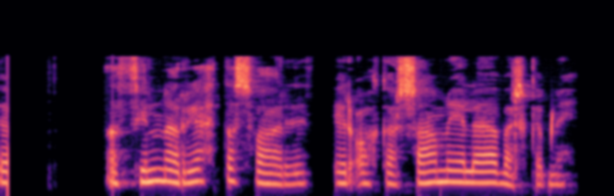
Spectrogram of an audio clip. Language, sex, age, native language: Icelandic, female, 20-29, Icelandic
